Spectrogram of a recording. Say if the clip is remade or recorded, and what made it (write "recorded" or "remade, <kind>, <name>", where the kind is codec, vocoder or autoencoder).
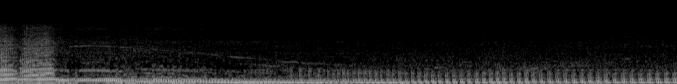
recorded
